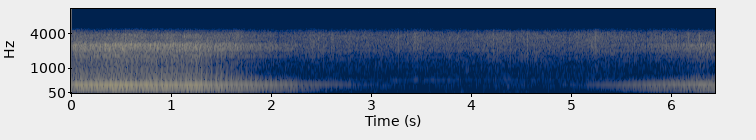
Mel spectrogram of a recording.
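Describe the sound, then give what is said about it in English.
The engine of a car driven by a police officer roars steadily at speed, loud at first, easing off to a quieter hum in the middle, then swelling back up as the car keeps driving. No voices. “Oh, officer, can't you go faster? I'm driving as fast as I can”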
